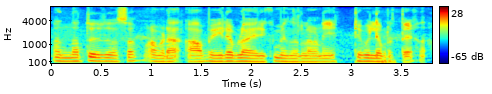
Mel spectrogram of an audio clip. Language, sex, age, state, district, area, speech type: Malayalam, male, 30-45, Kerala, Malappuram, rural, spontaneous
